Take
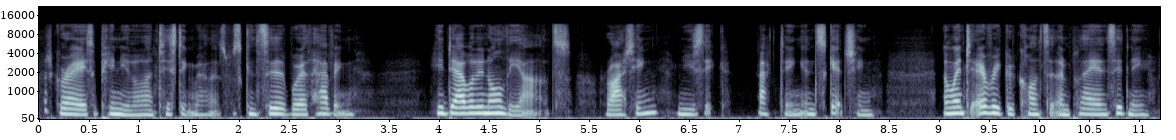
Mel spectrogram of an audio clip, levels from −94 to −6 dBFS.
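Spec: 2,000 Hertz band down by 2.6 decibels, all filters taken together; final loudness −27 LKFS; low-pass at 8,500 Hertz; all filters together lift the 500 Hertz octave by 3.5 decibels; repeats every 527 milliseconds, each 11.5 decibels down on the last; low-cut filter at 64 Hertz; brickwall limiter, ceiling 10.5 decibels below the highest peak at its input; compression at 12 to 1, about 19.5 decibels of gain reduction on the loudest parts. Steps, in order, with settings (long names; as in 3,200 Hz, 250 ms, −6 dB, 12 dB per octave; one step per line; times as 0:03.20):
high-pass filter 64 Hz
low-pass filter 8,500 Hz
parametric band 500 Hz +4.5 dB
parametric band 2,000 Hz −3.5 dB
downward compressor 12 to 1, threshold −32 dBFS
brickwall limiter −28 dBFS
repeating echo 527 ms, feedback 27%, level −11.5 dB
level +11.5 dB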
